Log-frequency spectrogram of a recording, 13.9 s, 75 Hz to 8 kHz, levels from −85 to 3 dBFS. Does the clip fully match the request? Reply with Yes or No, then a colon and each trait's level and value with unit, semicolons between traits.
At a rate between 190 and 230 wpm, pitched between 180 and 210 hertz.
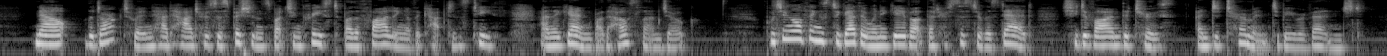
Yes: average, 200 wpm; high, 190 Hz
